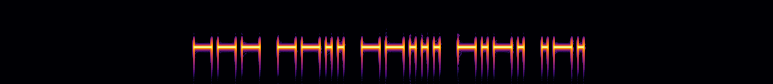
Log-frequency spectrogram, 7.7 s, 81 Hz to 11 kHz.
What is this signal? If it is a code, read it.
Morse code, heard as a keyed tone, about 20 wpm, 700 Hz. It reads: OZ7CR
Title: DXCC-100 Call Signs - 5 Characters - 20wpm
